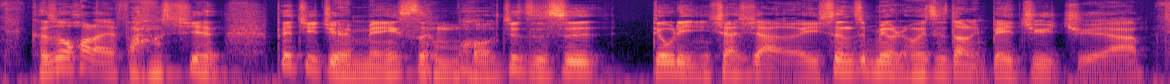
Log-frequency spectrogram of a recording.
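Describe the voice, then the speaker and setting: A man talks very fast at a medium pitch with lively intonation. The recording is very clean, with a silent background. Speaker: international news journalist. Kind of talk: radio interview.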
